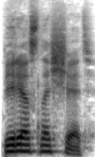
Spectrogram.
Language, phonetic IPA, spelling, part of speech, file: Russian, [pʲɪrʲɪəsnɐˈɕːætʲ], переоснащать, verb, Ru-переоснащать.ogg
- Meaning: to reequip, to replace old equipment of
